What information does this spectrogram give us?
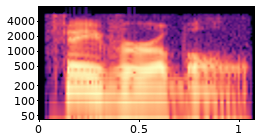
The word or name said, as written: favorable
